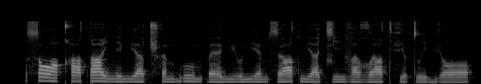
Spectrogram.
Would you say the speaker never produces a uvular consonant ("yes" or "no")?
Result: no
